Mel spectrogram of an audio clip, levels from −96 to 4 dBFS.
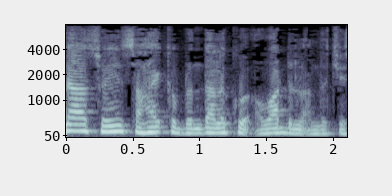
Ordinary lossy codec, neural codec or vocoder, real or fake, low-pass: none; none; real; none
